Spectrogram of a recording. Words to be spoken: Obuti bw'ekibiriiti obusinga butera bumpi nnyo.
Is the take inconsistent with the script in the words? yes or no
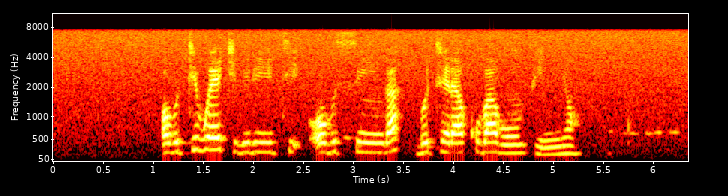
yes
